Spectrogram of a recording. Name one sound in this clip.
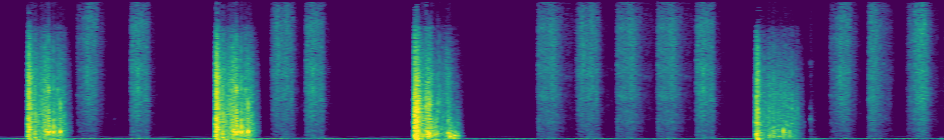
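Footsteps crunch rhythmically through grass.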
